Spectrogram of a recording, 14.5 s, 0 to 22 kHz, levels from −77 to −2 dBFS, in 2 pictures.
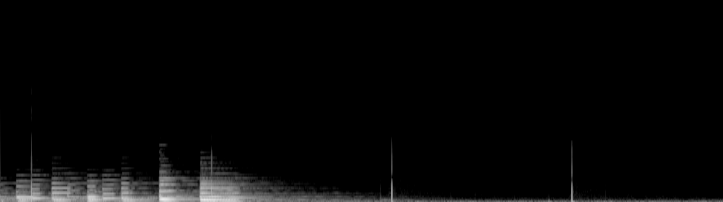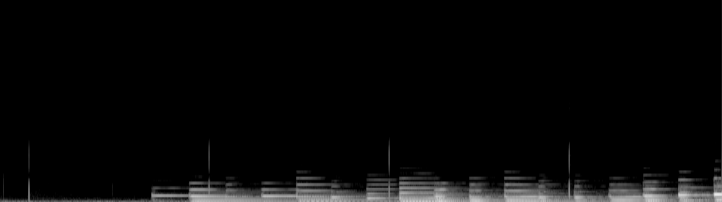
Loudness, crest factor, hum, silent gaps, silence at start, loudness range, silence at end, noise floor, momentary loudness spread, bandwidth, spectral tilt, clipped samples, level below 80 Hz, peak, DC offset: -23 LUFS; 22 dB; none; none; 0 s; 24 LU; 0 s; -49 dBFS; 23 LU; 5.8 kHz; -10.5 dB/octave; under 0.1%; -48 dBFS; -4 dBFS; under 0.1%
